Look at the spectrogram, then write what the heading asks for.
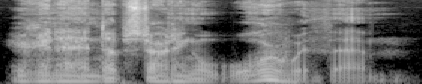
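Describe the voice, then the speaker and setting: A man playing a protective older ex-military boyfriend, gruff but tender, in an intimate ASMR roleplay with a gravelly, husky, soothing voice. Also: a bass voice, warm tone, heavily acted. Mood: affectionate. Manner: slow, hesitant, soothing.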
